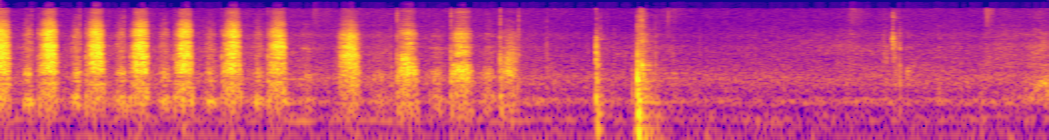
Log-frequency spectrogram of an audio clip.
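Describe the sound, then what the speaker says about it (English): Bees buzzing near a hive while a nucleus colony is introduced, with a quick run of rhythmic rasping pulses, a sharp knock, then a quieter steady hum. "You get some of those bees moving down there."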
